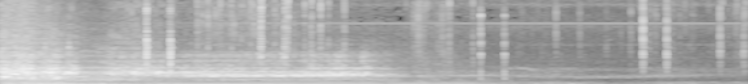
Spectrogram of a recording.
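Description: A BMW M performance car's engine sweeping past, its pitch dropping as it goes by. The engine noise then dies away over the next few seconds.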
